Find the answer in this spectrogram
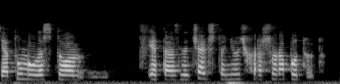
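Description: A woman's high voice, bright and sharp in tone, at a very fast pace. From Murmansk, Russian Arctic. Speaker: cosmetics brand founder. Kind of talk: interview. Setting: remote call.

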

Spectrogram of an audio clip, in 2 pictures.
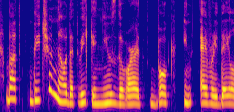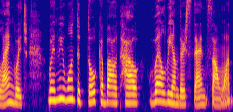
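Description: In a very clean recording with a silent background, a woman with an ordinary speaking voice speaks fairly slowly at medium pitch, with ordinary pitch variation and very even loudness, the sound dry and close with no echo. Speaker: podcast host and English teacher. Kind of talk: scripted educational podcast. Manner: clear, slow, teaching-style.

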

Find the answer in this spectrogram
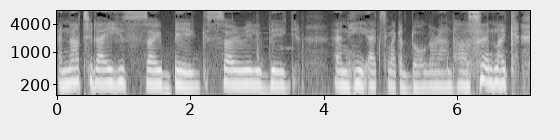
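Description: Very slowly, a woman talks while noticeable background noise fills the recording. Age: 19. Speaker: young community member. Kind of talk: interview. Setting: outdoors on country.

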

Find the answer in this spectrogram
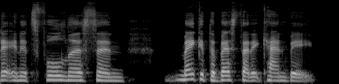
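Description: In an Australian accent, a woman of medium pitch speaks at a moderate pace with a bright, sharp tone. The recording is very clean, with a silent background. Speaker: podcast host and writer. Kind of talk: interview.

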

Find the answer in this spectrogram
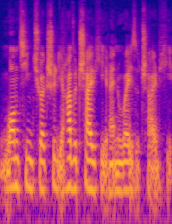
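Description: A woman speaks with a French accent. The recording is very clean, with a silent background. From France, Versailles. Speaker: immigrant sharing life story. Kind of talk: interview. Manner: halting.

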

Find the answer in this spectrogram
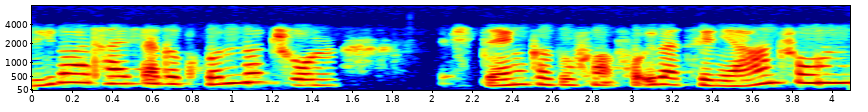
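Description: Her intonation is lively. The woman's voice sits at a fairly high pitch. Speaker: German teacher. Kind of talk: interview.

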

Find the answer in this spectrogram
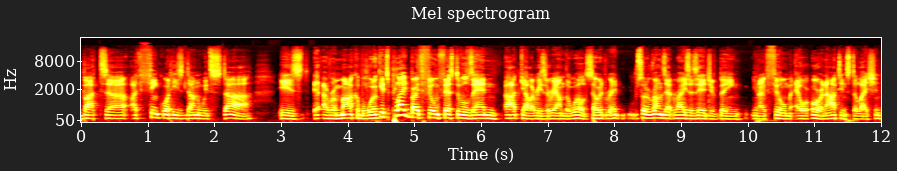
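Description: In a very clean recording with a silent background, a man with an Australian accent speaks at a moderate pace and medium pitch with fairly even intonation. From Sydney, Australia. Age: old. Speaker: film festival program director. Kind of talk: casual chat. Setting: studio.

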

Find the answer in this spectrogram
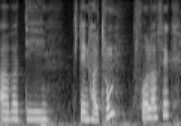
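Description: A woman speaks at a moderate pace, her medium-pitched voice dark and mellow in tone. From Macedonia/Bulgaria (raised multilingual). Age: 40s. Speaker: literary scholar and German teacher. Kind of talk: interview. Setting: library.

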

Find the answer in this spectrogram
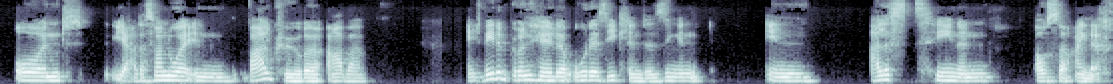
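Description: A woman's very deep, low voice with an English accent, at a very slow pace with long, frequent pauses and ordinary pitch variation. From Australia, Melbourne. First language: English (speaking German). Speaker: opera singer. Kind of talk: interview. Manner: halting.

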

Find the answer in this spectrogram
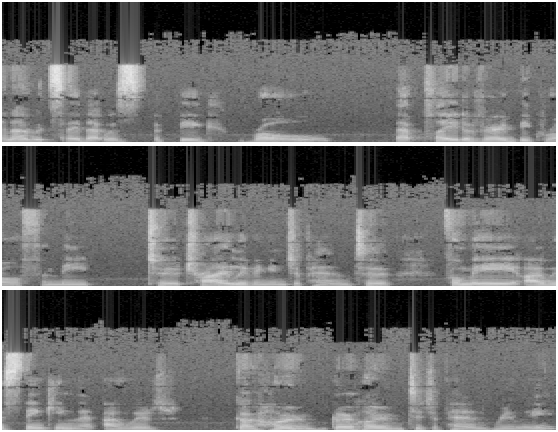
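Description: A woman speaks at a very slow pace with a medium pitch. Her tone is dark and mellow. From Australia, raised from age 4 by Japanese family. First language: English (speaking Japanese). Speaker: mental health entrepreneur. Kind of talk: radio interview. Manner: halting, many fillers in Japanese.

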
